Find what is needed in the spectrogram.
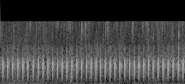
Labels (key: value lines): label: biophony, rattle
recorder: SoundTrap 500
